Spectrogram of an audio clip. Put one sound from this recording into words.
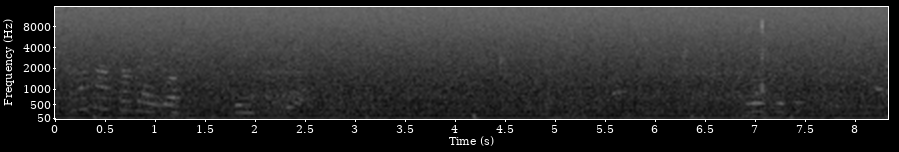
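Water bubbles softly.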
